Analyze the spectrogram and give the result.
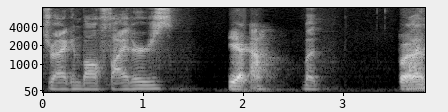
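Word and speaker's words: Dragon Ball FighterZ: okay, for the record, it's technically pronounced Dragon Ball Fighters, Yeah, but but why I make mean, the it's Z it's big?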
